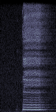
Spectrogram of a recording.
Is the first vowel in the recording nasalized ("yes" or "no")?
yes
